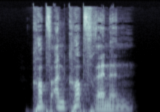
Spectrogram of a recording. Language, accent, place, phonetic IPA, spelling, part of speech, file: German, Germany, Berlin, [ˌkɔp͡fʔanˈkɔp͡fˌʁɛnən], Kopf-an-Kopf-Rennen, noun, De-Kopf-an-Kopf-Rennen.ogg
- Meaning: neck and neck race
